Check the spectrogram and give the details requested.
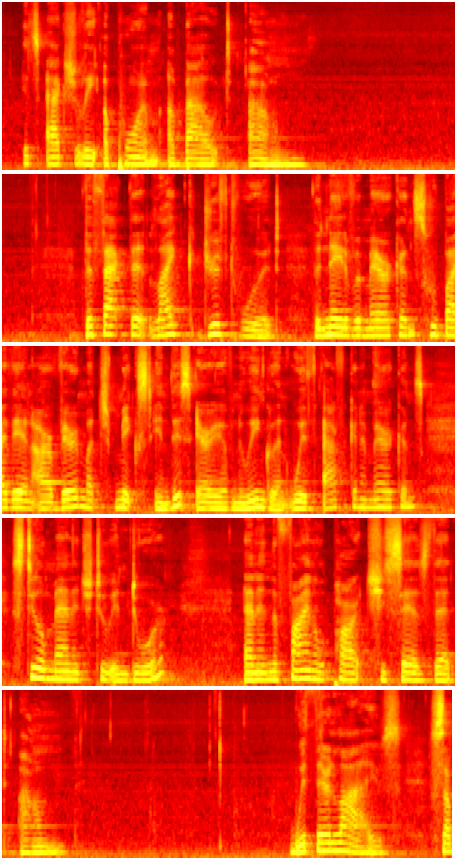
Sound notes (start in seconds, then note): none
